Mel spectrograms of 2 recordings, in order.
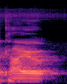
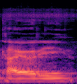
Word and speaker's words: coyote: in in English um usually I say coyote um every once in a while I get suckered into saying coyote um but as I'm sure you know both pronunciations are fine um and in fact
